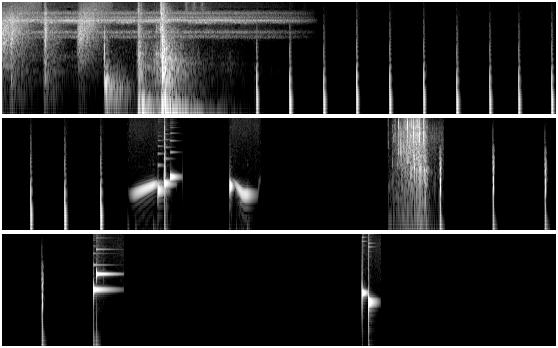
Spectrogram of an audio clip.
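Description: A hoe strikes the soil with a dull thud.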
